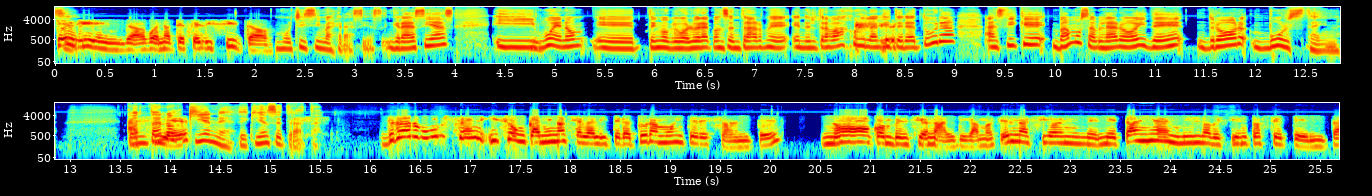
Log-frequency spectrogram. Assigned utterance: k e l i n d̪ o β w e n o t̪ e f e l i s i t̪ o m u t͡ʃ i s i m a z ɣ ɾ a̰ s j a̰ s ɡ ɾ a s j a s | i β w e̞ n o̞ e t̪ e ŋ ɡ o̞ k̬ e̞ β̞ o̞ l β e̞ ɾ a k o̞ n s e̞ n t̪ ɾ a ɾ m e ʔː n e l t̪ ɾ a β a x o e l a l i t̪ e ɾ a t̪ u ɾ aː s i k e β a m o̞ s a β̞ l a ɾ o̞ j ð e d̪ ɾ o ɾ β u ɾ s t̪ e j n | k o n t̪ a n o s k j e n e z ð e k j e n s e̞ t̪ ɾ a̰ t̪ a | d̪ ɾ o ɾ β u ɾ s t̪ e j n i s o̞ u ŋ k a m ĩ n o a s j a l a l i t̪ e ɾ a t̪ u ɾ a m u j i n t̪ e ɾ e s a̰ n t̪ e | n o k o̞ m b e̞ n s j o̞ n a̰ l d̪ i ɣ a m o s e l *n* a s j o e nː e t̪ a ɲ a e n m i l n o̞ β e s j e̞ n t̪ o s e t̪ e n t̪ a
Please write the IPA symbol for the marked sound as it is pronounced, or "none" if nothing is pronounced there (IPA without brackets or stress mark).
n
